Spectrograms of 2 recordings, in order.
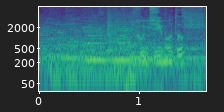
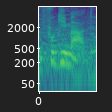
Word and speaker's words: Fujimoto: Fujimoto? Ça se prononce Fugimato. Fugimato.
